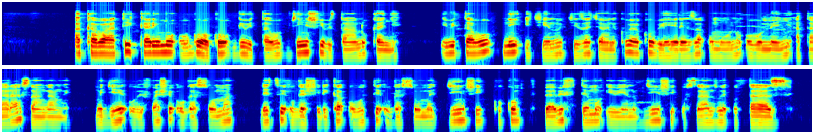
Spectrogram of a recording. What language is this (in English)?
Kinyarwanda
